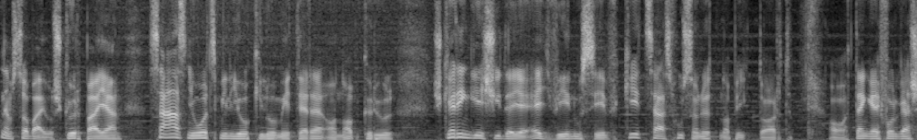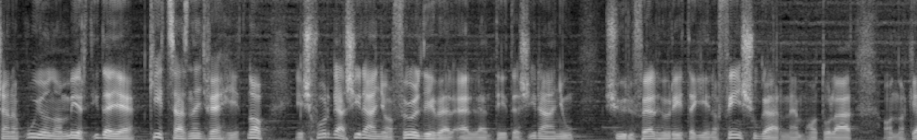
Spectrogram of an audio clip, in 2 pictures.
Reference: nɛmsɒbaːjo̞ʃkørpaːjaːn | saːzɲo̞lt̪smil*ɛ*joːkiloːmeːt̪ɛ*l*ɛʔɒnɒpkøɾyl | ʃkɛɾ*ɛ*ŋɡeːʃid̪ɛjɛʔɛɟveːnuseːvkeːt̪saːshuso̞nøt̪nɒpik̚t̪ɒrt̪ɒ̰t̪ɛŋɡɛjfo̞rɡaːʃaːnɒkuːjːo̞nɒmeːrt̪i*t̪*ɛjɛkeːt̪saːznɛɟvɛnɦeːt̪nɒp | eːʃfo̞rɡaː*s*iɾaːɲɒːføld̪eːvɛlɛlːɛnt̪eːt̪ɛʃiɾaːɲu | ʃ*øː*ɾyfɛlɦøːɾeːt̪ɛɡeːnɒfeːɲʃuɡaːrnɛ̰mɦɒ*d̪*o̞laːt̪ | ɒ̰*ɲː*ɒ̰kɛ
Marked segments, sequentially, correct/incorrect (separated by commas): incorrect, incorrect, incorrect, incorrect, incorrect, incorrect, incorrect, incorrect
